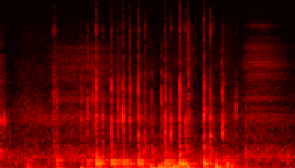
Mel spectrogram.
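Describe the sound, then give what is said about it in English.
Rapid clicking of keys on a computer keyboard, a steady run of crisp keystrokes with no voices, building slightly louder midway before tapering off. “Remembering, of course, that it's an American keyboard, and so you need to either map your keyboard knowledge to the American keyboard or use the virtual keyboard available in commands.”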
